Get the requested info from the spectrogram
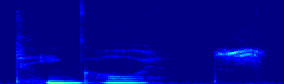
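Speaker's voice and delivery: ordinary talk, nothing marked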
